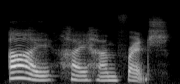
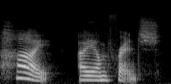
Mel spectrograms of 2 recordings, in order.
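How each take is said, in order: First: No h on hi, an h before am. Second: An h is heard on hi, not on am. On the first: It sounds like I, hello, ham, French, which makes no sense. The speaker calls it wrong. "Si vous enlevez les H là où il y en avait et que vous en mettez là où il n'en faut pas" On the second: It means hello, I am French. The speaker calls it right. "Si vous placez les H aux bons endroits et que vous n'en mettez pas là où il n'en faut pas"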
